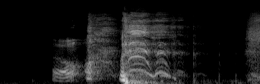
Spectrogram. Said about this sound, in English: I have to sneeze. Is that okay? No.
